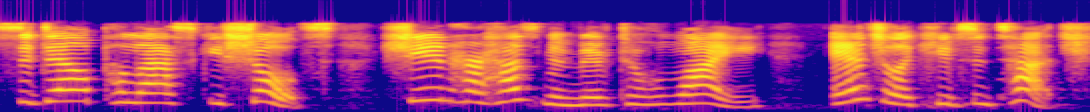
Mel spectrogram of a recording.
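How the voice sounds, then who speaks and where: Putting on a character voice, a woman speaks at a high pitch with lively intonation and a moderate pace. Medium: read story. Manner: dry, direct.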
